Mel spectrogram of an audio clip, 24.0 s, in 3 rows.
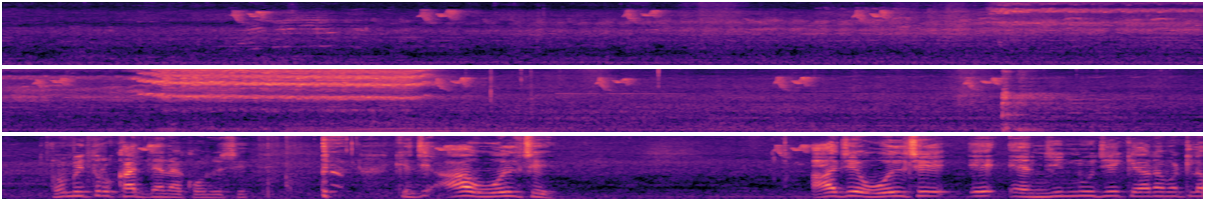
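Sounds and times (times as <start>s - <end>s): bird chirping: 1.5s - 13.8s, 14.4s - 15.1s, 21.0s - 21.6s.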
